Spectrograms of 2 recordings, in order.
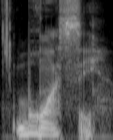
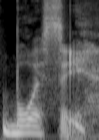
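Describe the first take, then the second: First: The name is given a non-English pronunciation. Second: The name is given an English pronunciation.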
